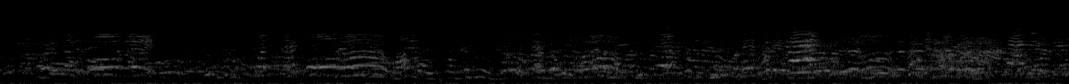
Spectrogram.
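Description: Indistinct chatter of many people talking at once, overlapping voices with no single speaker standing out, carrying in a large debating chamber.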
